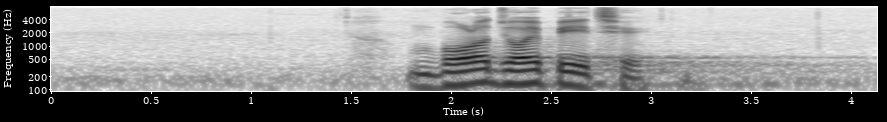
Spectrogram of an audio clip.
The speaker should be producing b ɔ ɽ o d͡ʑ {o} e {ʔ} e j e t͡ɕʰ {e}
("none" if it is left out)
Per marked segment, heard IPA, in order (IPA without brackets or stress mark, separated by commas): ɔ, p, e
